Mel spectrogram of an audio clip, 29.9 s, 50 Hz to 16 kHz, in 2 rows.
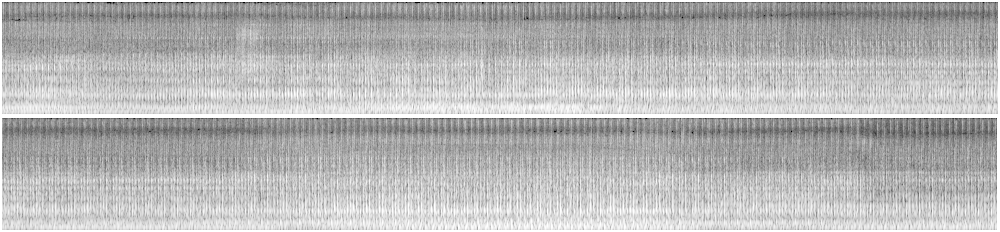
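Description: Jensen Model 35 toy steam engine with an unplated brass boiler, running steadily under steam: a fast, even chuffing and mechanical clatter that swells a little about two-thirds of the way through.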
